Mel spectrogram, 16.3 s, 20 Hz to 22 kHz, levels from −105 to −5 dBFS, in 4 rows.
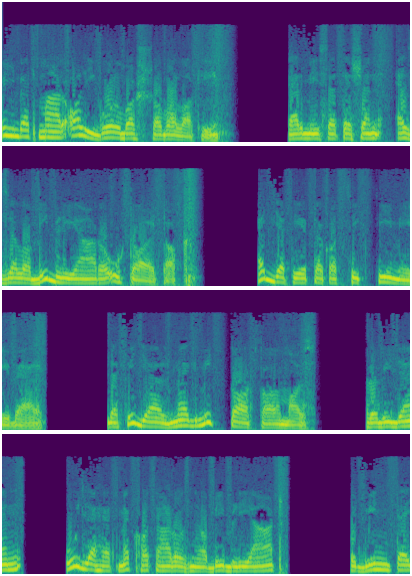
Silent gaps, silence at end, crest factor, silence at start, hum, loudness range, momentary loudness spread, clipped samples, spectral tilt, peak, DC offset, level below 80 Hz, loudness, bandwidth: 2.37-2.86 s, 6.11-6.63 s, 8.61-9.21 s, 11.35-11.78 s, 12.49-12.88 s, 15.11-15.72 s; 0 s; 12 dB; 0 s; none; 2 LU; 8 LU; under 0.1%; -8.5 dB/octave; -8 dBFS; under 0.1%; -46 dBFS; -20 LUFS; 11.5 kHz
